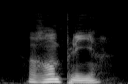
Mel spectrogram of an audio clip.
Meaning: 1. to fill, to fill up (make full) 2. to fill in 3. to fulfil
- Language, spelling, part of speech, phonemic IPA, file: French, remplir, verb, /ʁɑ̃.pliʁ/, Fr-remplir.ogg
